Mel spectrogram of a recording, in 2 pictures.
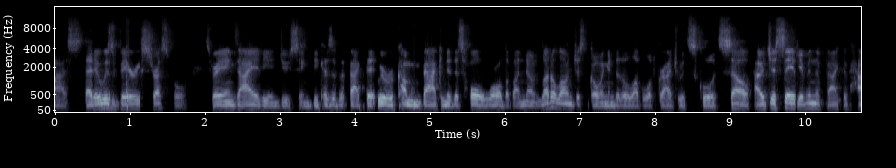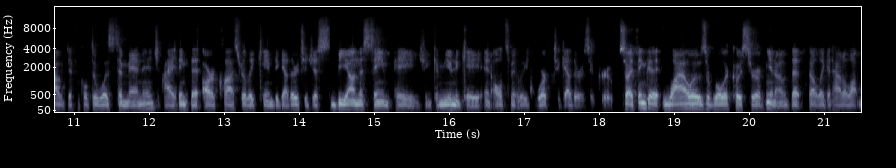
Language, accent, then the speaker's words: English; Orlando, Florida, United States; now in Athens, United States; I'm from Orlando, Florida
